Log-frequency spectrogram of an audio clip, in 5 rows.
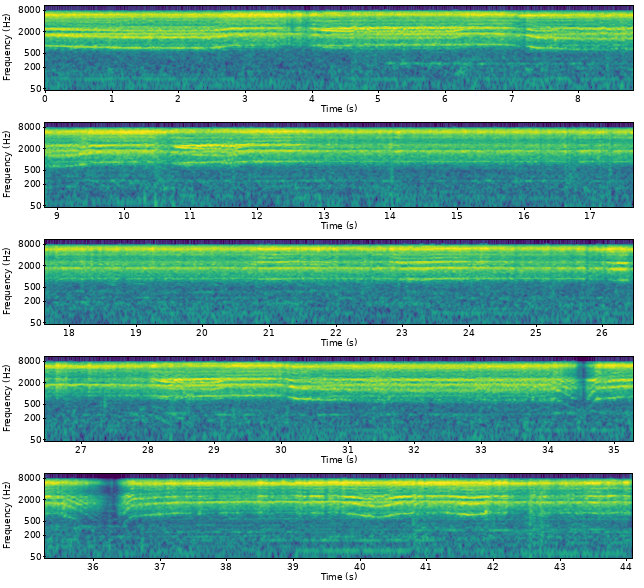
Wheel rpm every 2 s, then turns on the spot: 220, 220, 210, 220, 200, 220, 230, 240, 230, 230, 230, 230, 230, 230, 220, 200, 190, 140, 130, 230, 220, 230.
none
